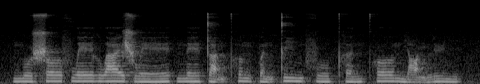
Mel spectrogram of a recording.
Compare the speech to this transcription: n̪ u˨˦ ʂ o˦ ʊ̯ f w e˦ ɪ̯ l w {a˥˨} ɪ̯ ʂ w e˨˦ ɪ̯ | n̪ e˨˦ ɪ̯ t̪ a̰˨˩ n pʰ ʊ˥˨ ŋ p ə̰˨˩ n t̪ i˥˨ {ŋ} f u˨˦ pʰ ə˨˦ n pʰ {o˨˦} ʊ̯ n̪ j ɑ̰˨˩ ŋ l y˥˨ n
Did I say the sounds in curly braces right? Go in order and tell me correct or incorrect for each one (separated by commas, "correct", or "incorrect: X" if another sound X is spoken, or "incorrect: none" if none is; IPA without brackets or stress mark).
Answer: incorrect: a˦, correct, incorrect: o˦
